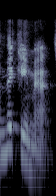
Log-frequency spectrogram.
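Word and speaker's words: MICIMATT: The rest of the deep state, the rest of the Mickey Mat. So remember, it rhymes with Mickey Mouse.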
